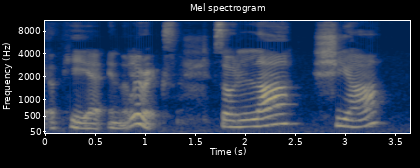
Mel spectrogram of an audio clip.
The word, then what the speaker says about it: Lascia: we're going to go with those lovely open latinate vowels so um La Shia pianga so the beautiful thing about singing in Italian is the vowels don't really change and as long as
